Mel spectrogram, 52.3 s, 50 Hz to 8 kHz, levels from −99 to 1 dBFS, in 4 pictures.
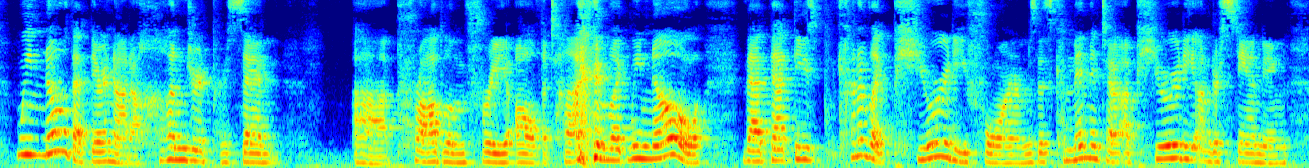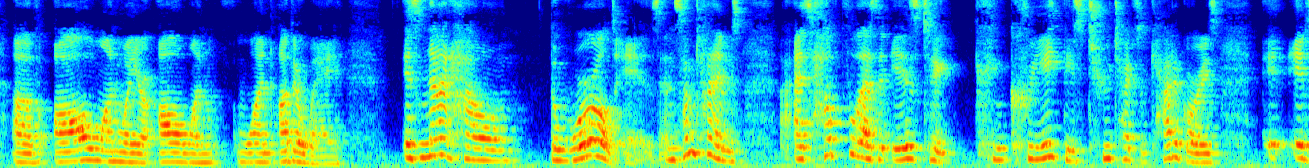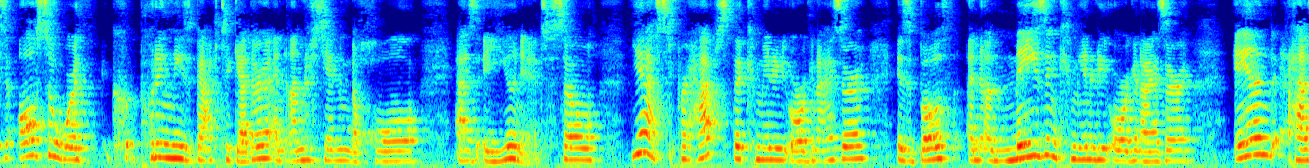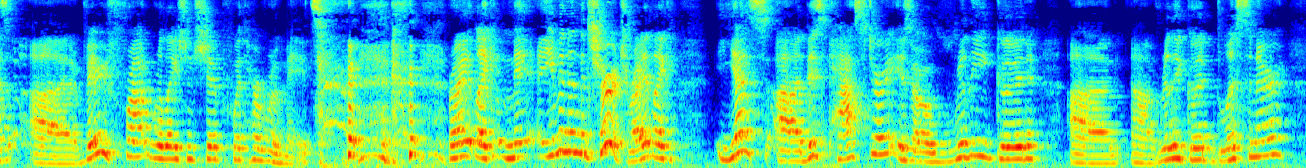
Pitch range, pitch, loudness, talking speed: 165-230 Hz, 200 Hz, -22 LUFS, 135 wpm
